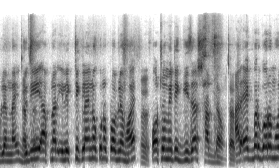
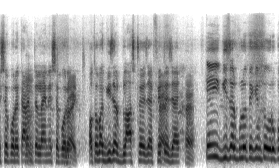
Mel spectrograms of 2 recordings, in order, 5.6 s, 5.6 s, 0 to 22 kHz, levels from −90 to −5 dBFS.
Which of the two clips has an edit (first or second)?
first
